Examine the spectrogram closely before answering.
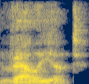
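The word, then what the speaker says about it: Vaillant: pronounce his last name he pronounces it Valiant I always not noticed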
